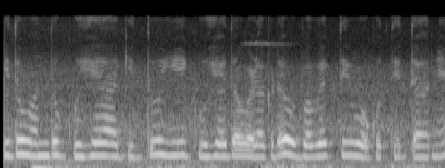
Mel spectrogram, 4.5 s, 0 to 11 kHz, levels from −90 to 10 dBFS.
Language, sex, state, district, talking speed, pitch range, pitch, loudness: Kannada, female, Karnataka, Koppal, 120 wpm, 240-265 Hz, 250 Hz, -15 LUFS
